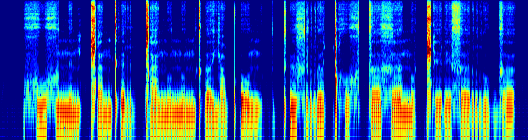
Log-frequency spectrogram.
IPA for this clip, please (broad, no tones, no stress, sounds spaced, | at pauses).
x u x u n e n ǁ a n kʼ ɛ r ǀ a n u n u n kʼ ɜ j ɑ pʼ o n | tʼ ʏ x r ə ǃʰ o x t ɐ x ɜ n o ǁ e ɾ e s ɜ r u ɡ ɐ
